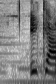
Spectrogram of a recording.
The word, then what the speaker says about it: Hikaru: Americans, because of course the HI is pronounced like HE in Japanese.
